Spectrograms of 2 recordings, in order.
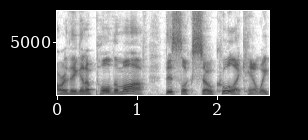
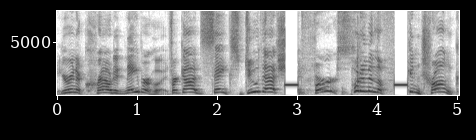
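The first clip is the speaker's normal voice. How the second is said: high-pitched, incredulous scolding; exasperated rant; 11 semitones higher than usual. Real, not acted. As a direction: berate them in high-pitched disbelief. Exasperated rant at film characters' stupidity.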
